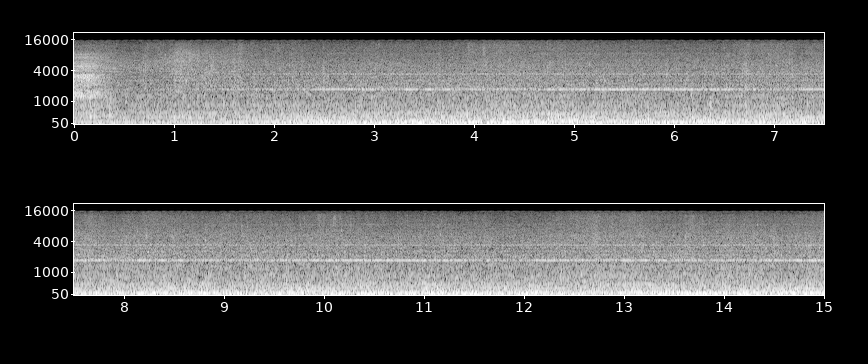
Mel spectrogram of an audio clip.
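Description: A swirling vortex roars with a deep, steady rumble.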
